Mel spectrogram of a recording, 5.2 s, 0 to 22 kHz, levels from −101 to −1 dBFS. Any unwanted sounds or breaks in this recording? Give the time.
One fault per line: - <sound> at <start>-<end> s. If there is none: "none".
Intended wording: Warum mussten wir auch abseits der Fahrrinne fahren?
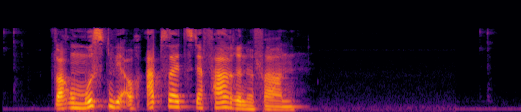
none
